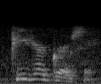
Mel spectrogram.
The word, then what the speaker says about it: Piergrossi: it uh just like thaty pet p gry Peter gry and how pet gry Peter gry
